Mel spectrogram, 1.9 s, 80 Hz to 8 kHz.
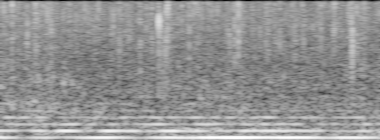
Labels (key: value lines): label: biophony, midshipman
recorder: SoundTrap 500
